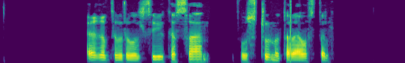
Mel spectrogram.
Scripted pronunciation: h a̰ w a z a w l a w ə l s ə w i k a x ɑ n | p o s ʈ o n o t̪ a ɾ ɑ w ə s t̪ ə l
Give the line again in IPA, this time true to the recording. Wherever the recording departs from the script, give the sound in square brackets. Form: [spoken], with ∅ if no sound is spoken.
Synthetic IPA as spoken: h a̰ [ɣ] a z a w [ɾ] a w ə l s ə w i k a [s] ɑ n | p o s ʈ [u] n o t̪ a ɾ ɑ w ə s t̪ ə l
